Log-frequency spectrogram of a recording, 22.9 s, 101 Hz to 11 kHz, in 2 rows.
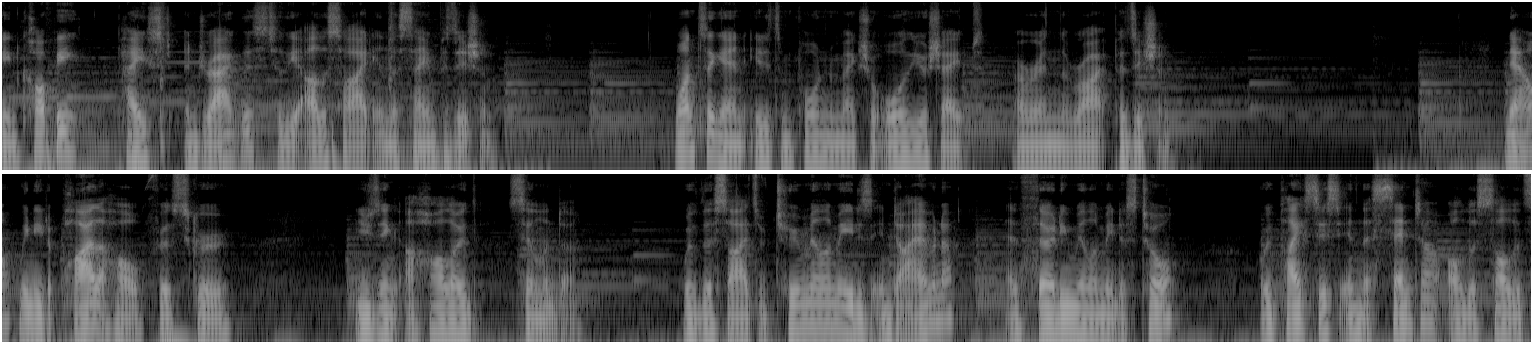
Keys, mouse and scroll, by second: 5.2-5.6 middle drag, 6.0-6.4 scroll up 5, 7.8 click, 8.3 scroll up 2, 8.9 scroll up 1, 9.2-9.8 middle drag, 10.6 click, 11.5 click, 12.1 scroll, 12.2 scroll, 12.3 scroll, 12.3 scroll, 13.3-15.8 drag, 17.7-18.3 right drag, 18.9-20.9 drag, 21.3-22.4 right drag.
